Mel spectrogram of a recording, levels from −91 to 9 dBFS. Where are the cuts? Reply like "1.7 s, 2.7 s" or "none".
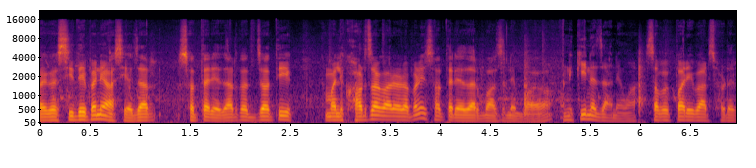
5.2 s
